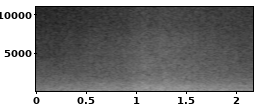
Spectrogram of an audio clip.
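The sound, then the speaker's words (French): Sea waves on the seafront a few dozen metres from the Gabonese presidency: a steady, loud, broad surf roar that swells slightly in the middle. “Sur le bord de mer, à quelques dizaines de mètres de la présidence gabonaise”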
